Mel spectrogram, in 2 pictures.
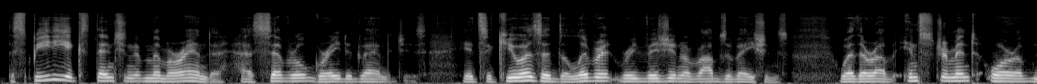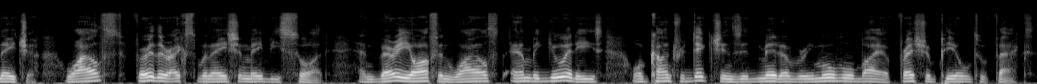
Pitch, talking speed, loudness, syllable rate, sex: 135 Hz, 125 wpm, -17 LUFS, 4.7 syllables/s, male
